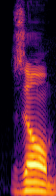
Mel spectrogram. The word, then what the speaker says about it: Xome: Zome, yeah. So Zome is like one of the top 5 worst names ever. It's Xome. Nobody knows how to spell it.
